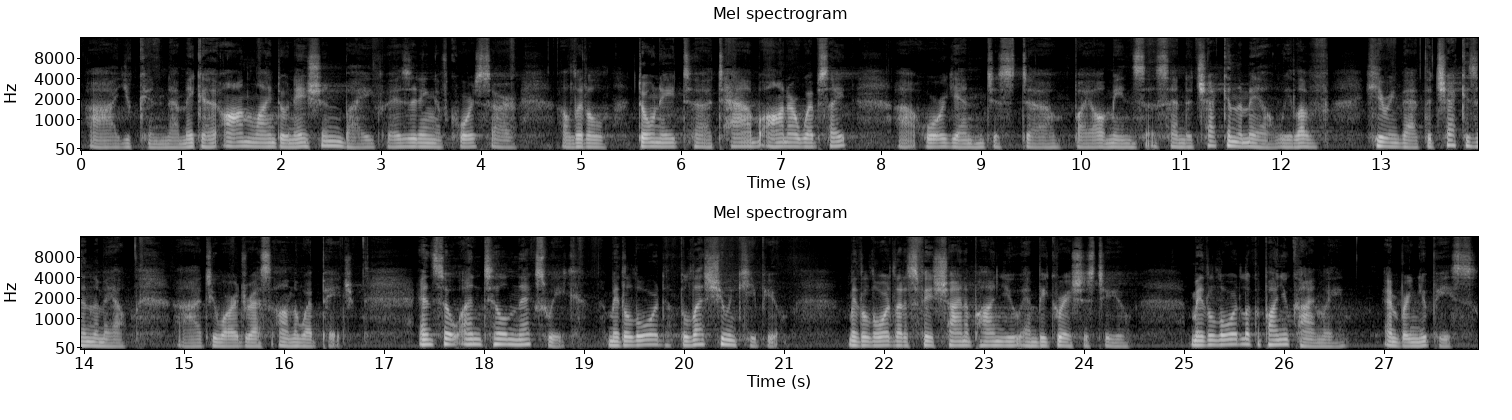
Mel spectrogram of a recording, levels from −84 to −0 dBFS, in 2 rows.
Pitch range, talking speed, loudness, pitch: 115-140 Hz, 195 wpm, -28 LUFS, 125 Hz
